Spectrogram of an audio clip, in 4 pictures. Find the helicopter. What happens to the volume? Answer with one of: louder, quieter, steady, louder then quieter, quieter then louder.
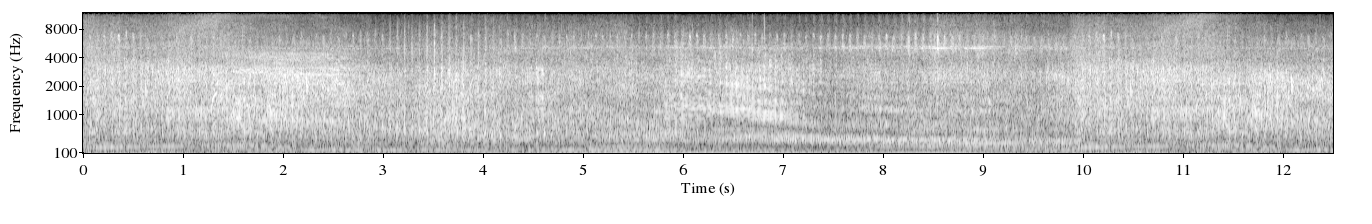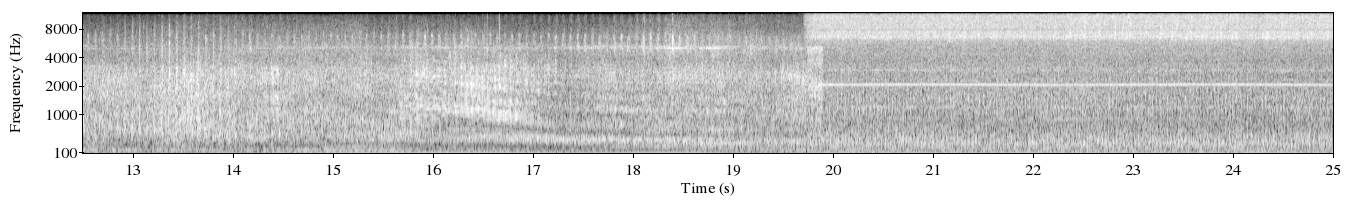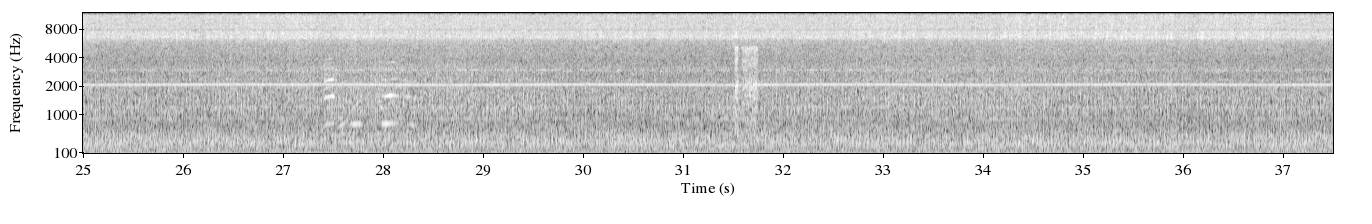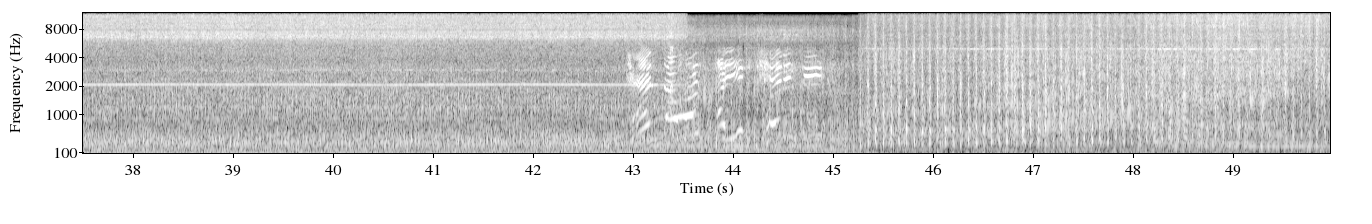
steady.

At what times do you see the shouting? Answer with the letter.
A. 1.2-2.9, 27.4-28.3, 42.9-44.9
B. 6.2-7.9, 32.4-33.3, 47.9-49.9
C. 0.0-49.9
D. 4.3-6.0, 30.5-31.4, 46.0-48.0
A.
